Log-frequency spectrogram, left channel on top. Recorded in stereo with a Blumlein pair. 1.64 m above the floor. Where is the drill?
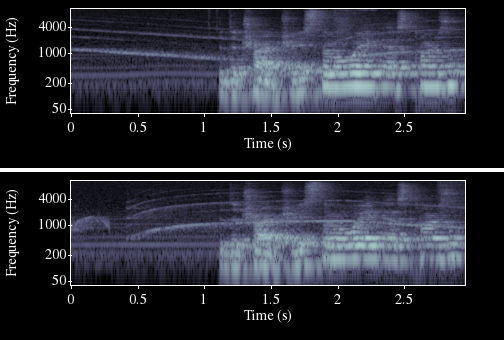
No drill in this recording.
